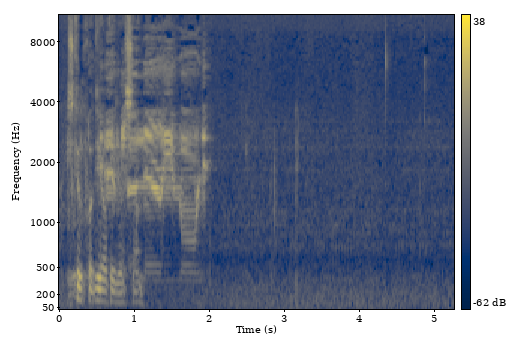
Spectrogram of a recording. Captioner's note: Ovilus chattering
